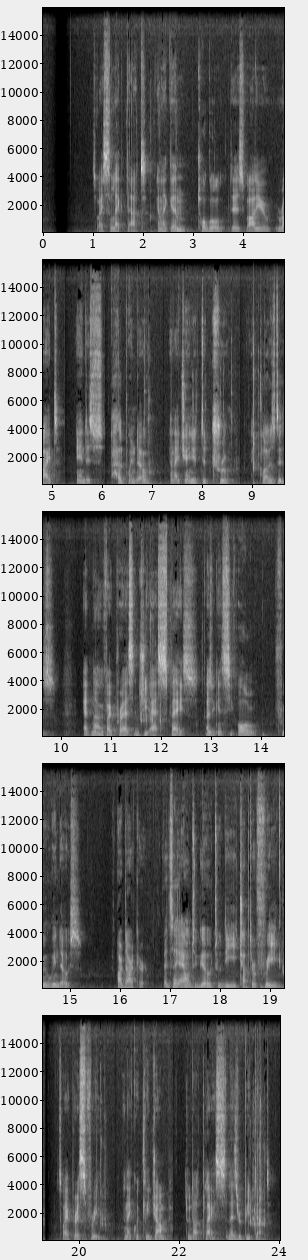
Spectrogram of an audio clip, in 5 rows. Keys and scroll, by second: 1.6 j, 6.8 Return, 8.3 k, 9.0 q, 11.3-12.1 typing, 20.4 3, 23.1-23.9 typing.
